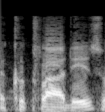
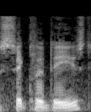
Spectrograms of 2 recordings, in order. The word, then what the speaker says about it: Cyclades: It ticks all the boxes that you would expect of a seaside town in the Cyclades, or the Cyclades, depending on your pronunciation.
